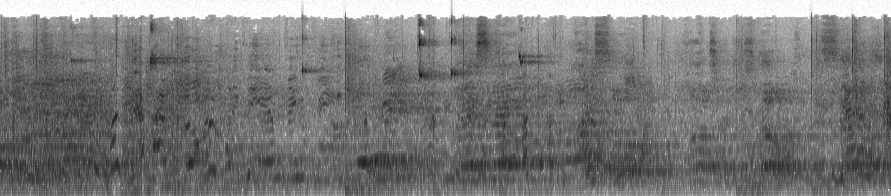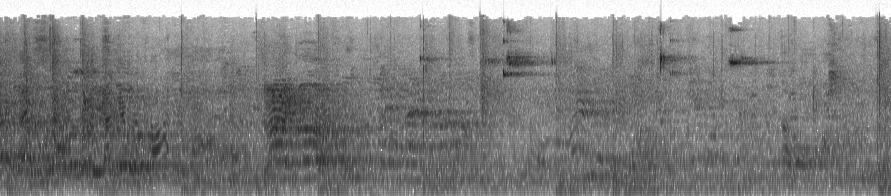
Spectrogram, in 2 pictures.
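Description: Children and adults shout and cheer in a large echoing hall.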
